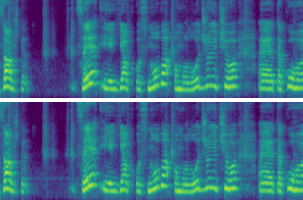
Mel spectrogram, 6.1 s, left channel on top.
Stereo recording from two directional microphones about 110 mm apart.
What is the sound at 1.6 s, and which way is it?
Speech, 35° left (ahead or behind).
